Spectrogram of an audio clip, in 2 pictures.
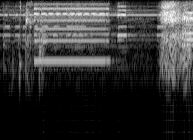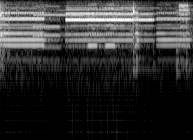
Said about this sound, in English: So here's your little traffic.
